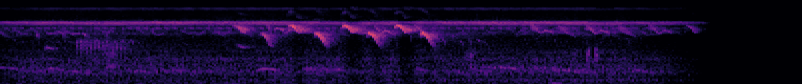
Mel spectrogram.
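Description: Outdoor ambience: a small bird sings a quick run of about eight descending chirps over a steady high-pitched hum. The sound cuts off suddenly about five seconds in.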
